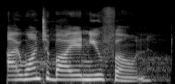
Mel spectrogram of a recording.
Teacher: The important words are want, buy, new, and phone. The other words support them.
